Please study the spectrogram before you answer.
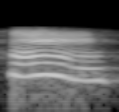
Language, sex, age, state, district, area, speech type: Bengali, female, 30-45, West Bengal, Cooch Behar, rural, conversation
